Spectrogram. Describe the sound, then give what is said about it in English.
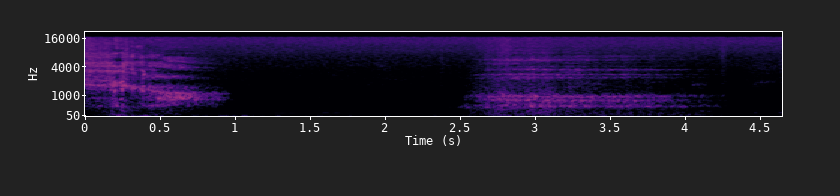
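A group taking a deep breath together. A soft, airy inhale is followed by a pause and then a longer, gentle exhale, all faint. “So let's all just get in a Zen place and take a deep breath together.”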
